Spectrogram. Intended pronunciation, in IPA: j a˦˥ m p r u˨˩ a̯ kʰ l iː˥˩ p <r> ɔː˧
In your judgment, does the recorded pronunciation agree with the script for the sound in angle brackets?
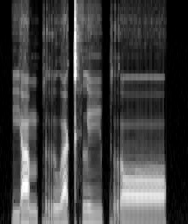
yes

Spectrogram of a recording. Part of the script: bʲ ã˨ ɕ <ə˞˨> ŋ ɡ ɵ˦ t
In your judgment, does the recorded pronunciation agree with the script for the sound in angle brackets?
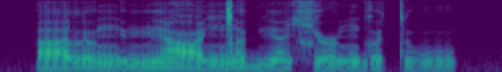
yes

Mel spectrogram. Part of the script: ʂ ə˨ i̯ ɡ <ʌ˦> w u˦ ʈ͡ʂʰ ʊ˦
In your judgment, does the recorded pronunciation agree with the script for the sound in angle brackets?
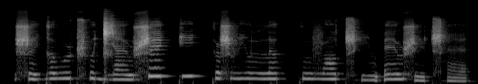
yes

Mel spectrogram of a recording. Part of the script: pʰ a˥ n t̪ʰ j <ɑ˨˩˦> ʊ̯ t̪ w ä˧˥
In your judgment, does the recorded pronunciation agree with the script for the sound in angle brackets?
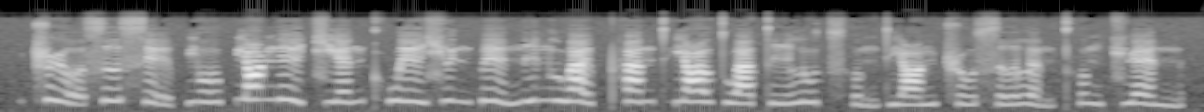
no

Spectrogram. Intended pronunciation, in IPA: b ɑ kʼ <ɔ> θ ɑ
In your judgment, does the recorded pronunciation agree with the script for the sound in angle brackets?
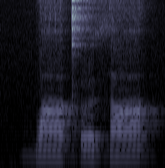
no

